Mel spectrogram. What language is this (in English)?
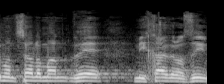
Hebrew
